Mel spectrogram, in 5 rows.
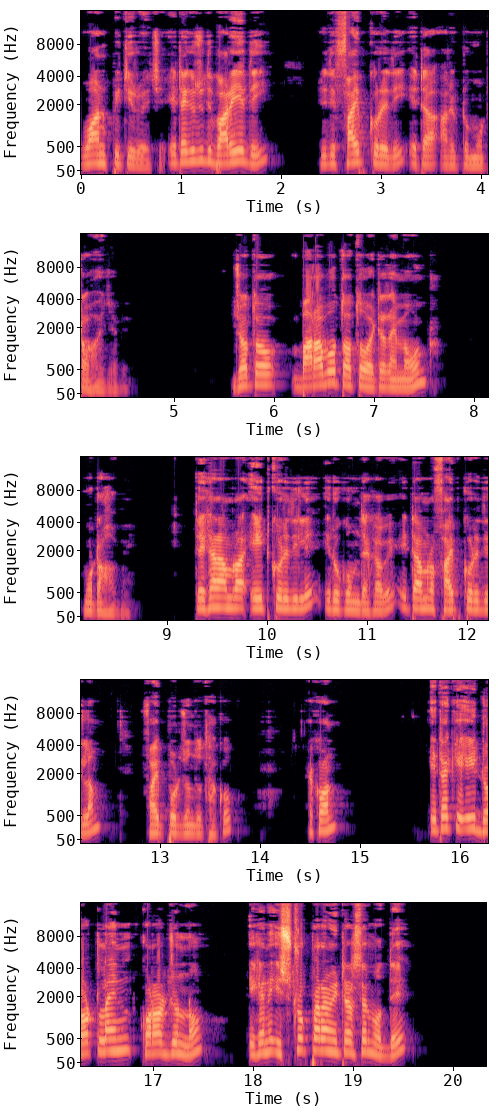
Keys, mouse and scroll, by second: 0.2 click, 5.0 click, 9.2 click, 15.0 click.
